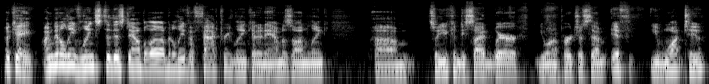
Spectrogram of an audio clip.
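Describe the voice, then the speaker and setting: A man's voice: medium pitch, a little fast. Easygoing man reviewing gear. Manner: relaxed and rambling, many fillers. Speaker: radio reviewer. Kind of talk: casual product review.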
